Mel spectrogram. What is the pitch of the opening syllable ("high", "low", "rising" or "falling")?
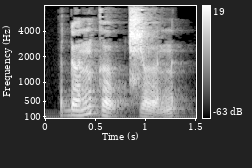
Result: rising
